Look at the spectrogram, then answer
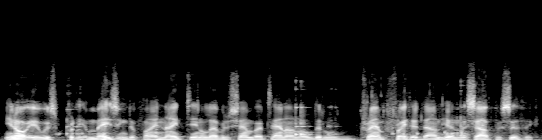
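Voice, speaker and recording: A man's voice: low voice, quick pace, a bit bright, a little hiss or hum. An actor playing a shrewd, sardonic lawman in 1940s radio drama, with a controlled and knowing manner. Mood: genial.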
